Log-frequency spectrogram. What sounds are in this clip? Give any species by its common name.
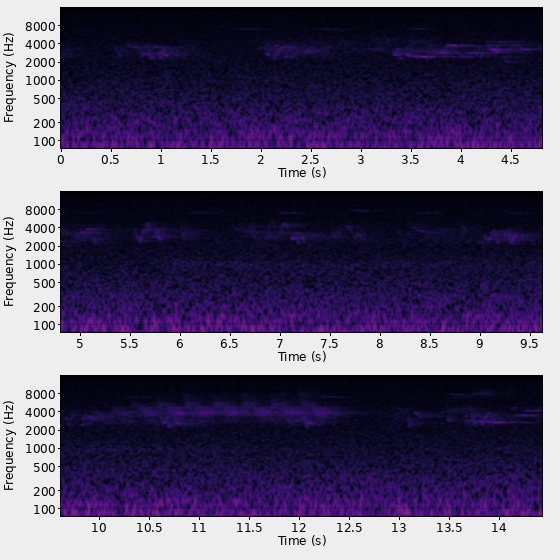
Red-eyed Vireo, Ovenbird, Hermit Thrush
